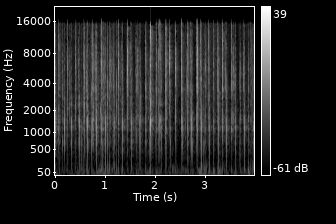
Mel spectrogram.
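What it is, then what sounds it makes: Plastic game controller. A small, flat, hollow grey and black plastic NES rectangular gamepad is held in the hands while fingertips rapidly press and tap its buttons and d-pad. About 29 quick, dry plastic clicks and taps follow one another with almost no ring, each a sharp, bright snap.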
